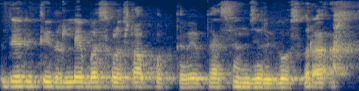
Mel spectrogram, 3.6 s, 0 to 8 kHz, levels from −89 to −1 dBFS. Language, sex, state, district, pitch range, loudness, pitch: Kannada, male, Karnataka, Dharwad, 140-155 Hz, -14 LUFS, 150 Hz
